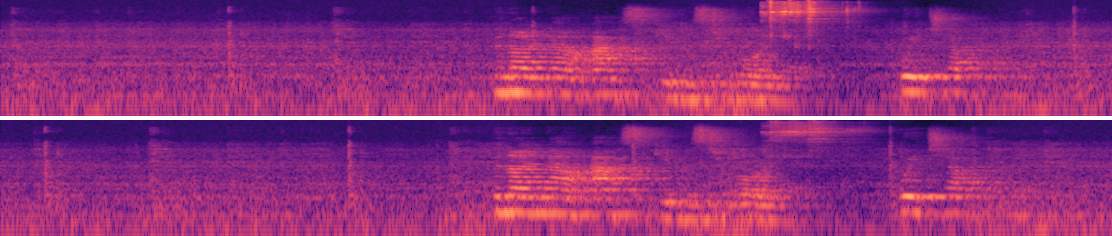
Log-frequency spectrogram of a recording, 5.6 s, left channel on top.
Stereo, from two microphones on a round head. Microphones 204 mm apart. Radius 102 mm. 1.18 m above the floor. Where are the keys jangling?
60° left (ahead or behind), 0.6 m.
